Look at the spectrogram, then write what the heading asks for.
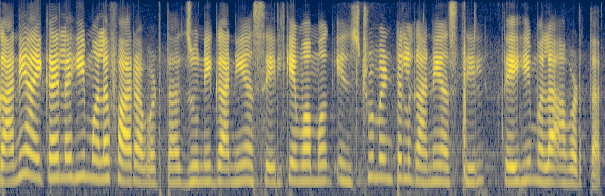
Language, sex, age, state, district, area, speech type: Marathi, female, 30-45, Maharashtra, Buldhana, urban, spontaneous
